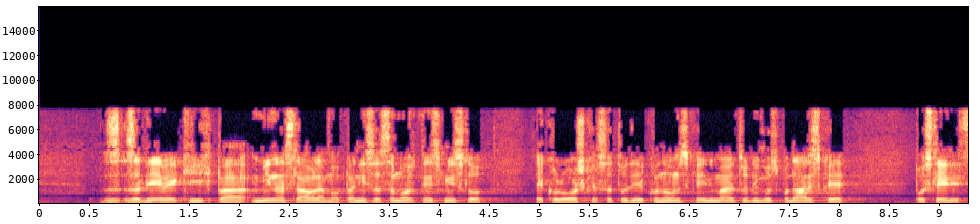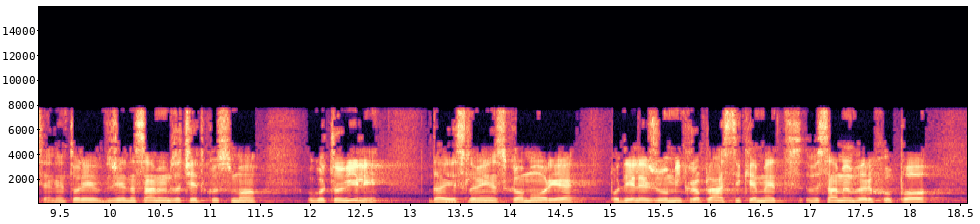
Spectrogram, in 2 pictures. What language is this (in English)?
Slovenian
